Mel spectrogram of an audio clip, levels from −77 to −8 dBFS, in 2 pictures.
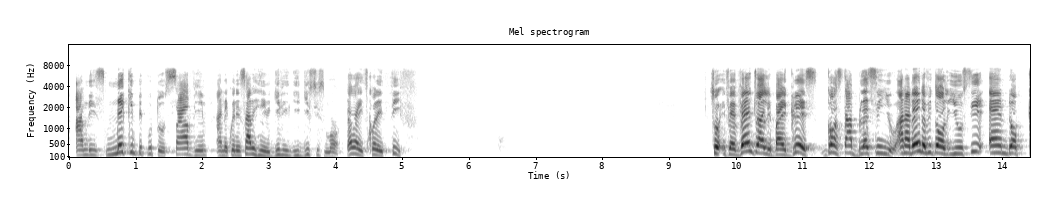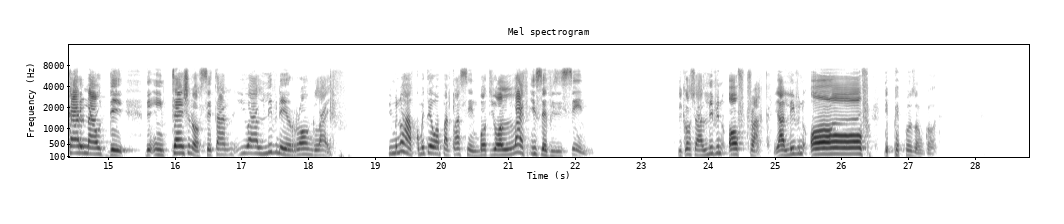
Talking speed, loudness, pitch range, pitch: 180 wpm, -29 LUFS, 165-220 Hz, 195 Hz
